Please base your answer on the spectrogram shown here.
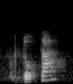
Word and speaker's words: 土田: のお母ちゃんがドダドタドタあドタご土田って書いてねなんであれドタって読むんだろうなんですか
